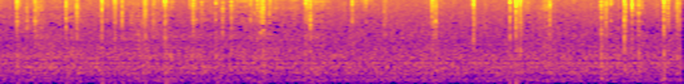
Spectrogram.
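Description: Fingers type and scratch with their nails across the plastic keys of a backlit Acer laptop keyboard, using both hands. Soft, steady scratching runs underneath scattered sharp, bright key clicks that die away almost instantly. The whole clip stays quiet.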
